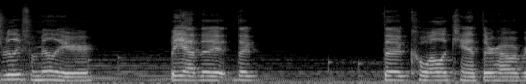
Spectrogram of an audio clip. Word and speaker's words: coelacanth: But yeah, the coelacanth, however it's pronounced, is my favorite fish because it's big.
